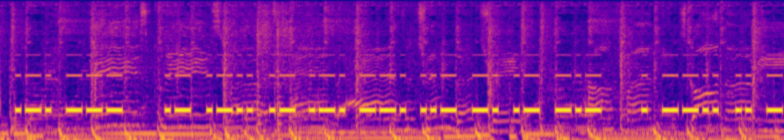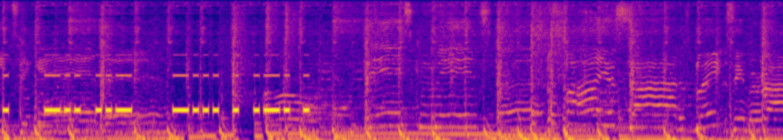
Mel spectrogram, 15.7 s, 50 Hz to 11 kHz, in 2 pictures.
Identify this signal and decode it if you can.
Morse code, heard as a keyed tone, hand-sent with a paddle, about 24 wpm, 660 Hz. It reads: … ALARGUNAK EZIN DU BERE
